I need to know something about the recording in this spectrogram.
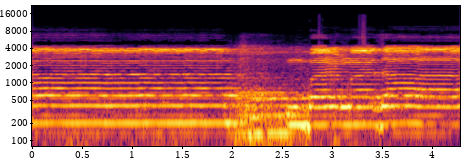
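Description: A man chanting soz, the unaccompanied melodic recitation of a marsiya elegy, holding long drawn-out notes. About two seconds in the held note breaks off briefly, and a new sustained phrase starts shortly before three seconds.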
